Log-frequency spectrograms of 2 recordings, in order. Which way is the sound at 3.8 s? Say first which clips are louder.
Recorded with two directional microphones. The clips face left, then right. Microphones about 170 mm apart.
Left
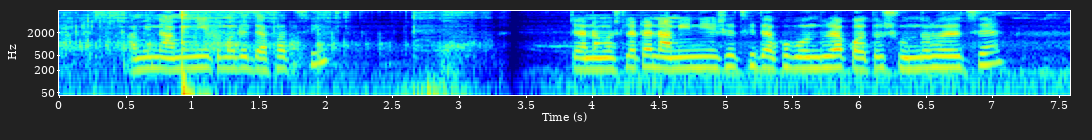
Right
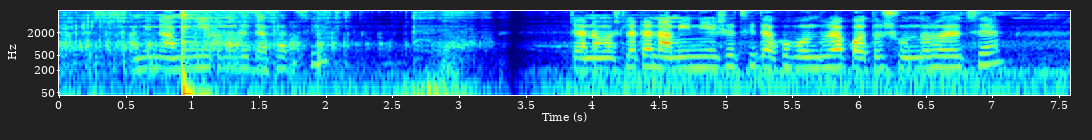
Left 6 dB; 30° left (ahead or behind).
